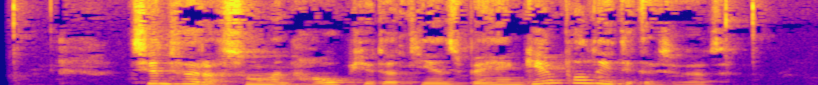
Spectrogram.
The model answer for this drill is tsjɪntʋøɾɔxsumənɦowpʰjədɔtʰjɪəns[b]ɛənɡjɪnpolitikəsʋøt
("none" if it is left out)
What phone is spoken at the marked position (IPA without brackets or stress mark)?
b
